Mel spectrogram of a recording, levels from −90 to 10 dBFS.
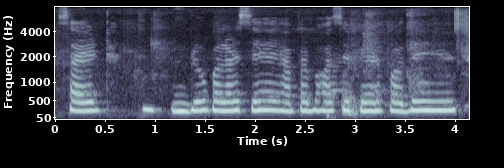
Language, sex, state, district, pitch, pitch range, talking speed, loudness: Hindi, female, Uttar Pradesh, Lalitpur, 235 Hz, 230-245 Hz, 175 wpm, -11 LUFS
